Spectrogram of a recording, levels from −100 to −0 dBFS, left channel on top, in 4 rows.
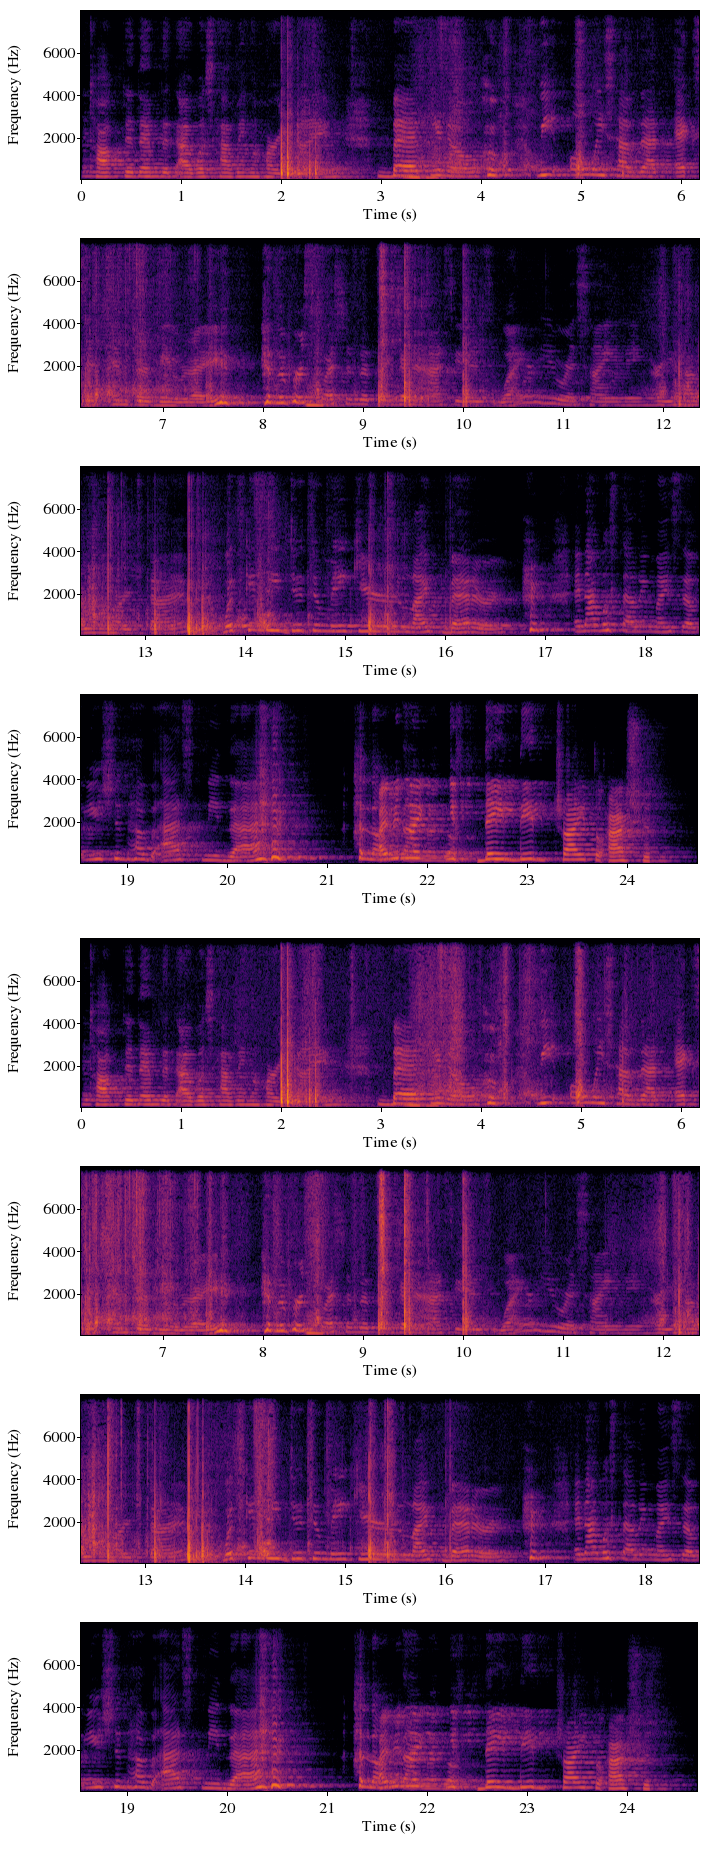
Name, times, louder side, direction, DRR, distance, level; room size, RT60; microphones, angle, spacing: voice 1, 0.0-20.6 21.3-22.4, equal, 5° right, 5 dB, 2.6 m, -46 dB
sound 1, 1.0-1.1 1.4-10.2 10.8-10.9 11.1-11.2 11.4-11.5 11.7-16.1, right 4 dB, 80° right, 1.0 m, -42 dB
voice 2, 3.2-3.6 8.4-8.6 21.5-24.2, left 3 dB, 75° left, 8 dB, 1.5 m, -43 dB
29.5 x 24.0 x 7.8 m, 1.2 s
head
